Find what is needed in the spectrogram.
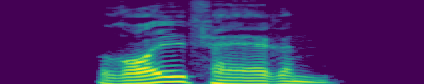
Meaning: plural of Rollfähre
- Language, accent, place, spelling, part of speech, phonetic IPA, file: German, Germany, Berlin, Rollfähren, noun, [ˈʁɔlˌfɛːʁən], De-Rollfähren.ogg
